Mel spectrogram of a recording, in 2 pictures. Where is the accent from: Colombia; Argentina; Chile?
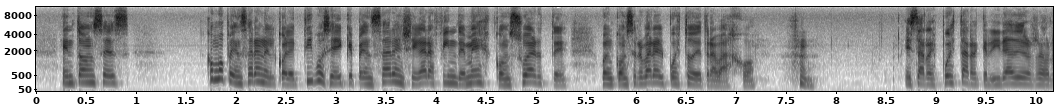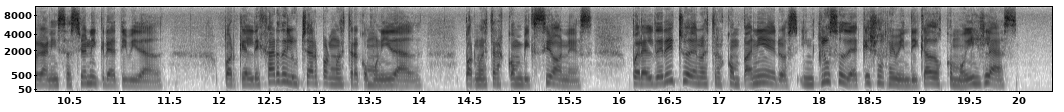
Argentina; como también somos ciudadanos argentinos, nuestro problema no muere ahí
